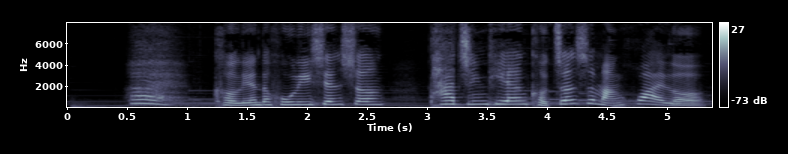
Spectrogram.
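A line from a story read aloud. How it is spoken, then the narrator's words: Sighing pig. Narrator (Chinese): 小猪叹了口气说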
